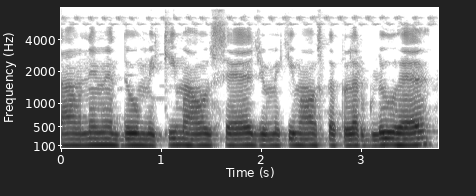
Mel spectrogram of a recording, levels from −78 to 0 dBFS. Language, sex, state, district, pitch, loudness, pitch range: Hindi, male, Jharkhand, Ranchi, 120 Hz, -15 LUFS, 115-120 Hz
